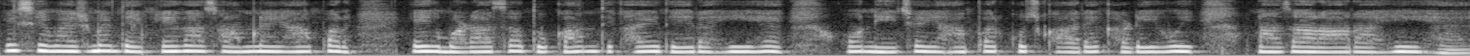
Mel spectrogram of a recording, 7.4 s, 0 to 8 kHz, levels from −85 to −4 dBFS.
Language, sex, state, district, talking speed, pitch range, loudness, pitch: Hindi, female, Rajasthan, Jaipur, 220 wpm, 245-265 Hz, -15 LUFS, 260 Hz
